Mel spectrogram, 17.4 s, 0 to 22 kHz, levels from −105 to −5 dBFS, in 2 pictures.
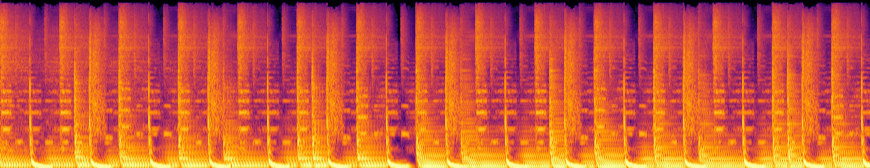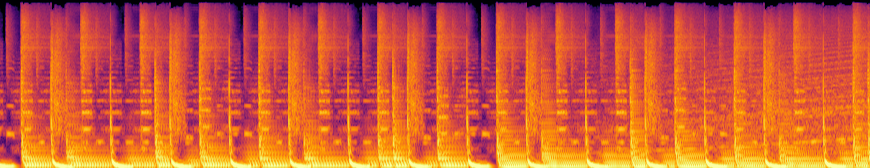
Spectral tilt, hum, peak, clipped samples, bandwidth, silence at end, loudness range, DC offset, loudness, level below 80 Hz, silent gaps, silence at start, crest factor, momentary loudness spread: -5 dB/octave; none; 0 dBFS; under 0.1%; 19 kHz; 0 s; 0 LU; under 0.1%; -10 LUFS; -10 dBFS; none; 0 s; 8 dB; 2 LU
